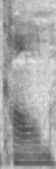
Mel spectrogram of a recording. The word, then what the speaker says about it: calm: Mild manner right and I like that you pronounced the L in calm well that's the NPR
